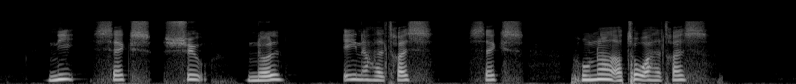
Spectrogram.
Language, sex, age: Danish, female, 30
